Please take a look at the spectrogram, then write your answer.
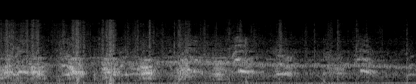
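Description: A pack of husky sled dogs, led by the dog King, barks and yips excitedly in quick, overlapping bursts, fairly loud, as the team starts out at a fast pace, with no one speaking.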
